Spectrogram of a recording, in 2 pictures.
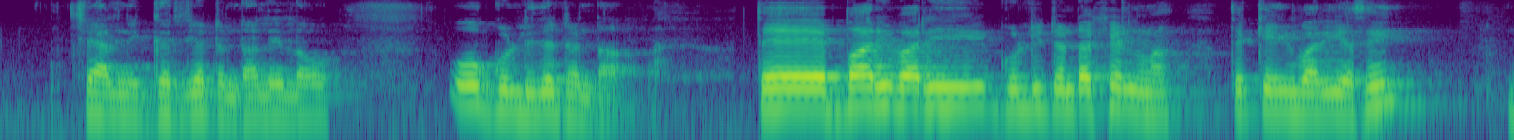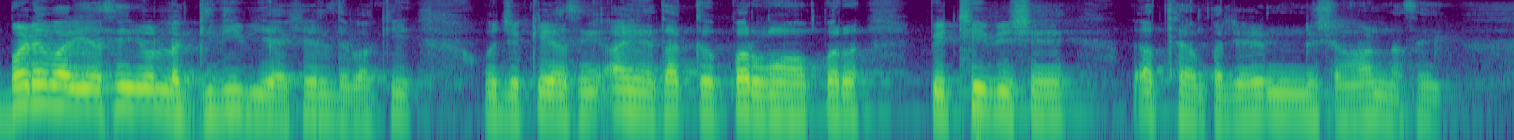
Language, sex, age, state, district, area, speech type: Dogri, male, 30-45, Jammu and Kashmir, Reasi, urban, spontaneous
